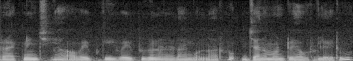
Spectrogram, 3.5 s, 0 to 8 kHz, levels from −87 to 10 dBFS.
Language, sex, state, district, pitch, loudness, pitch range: Telugu, male, Andhra Pradesh, Visakhapatnam, 130 Hz, -15 LUFS, 125-140 Hz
